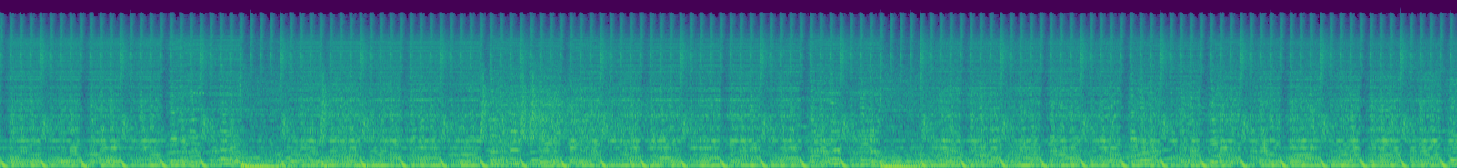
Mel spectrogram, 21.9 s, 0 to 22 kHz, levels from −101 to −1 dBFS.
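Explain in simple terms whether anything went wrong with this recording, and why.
Nothing went wrong here that a listener can hear; the audio holds steady throughout with no audible faults.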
